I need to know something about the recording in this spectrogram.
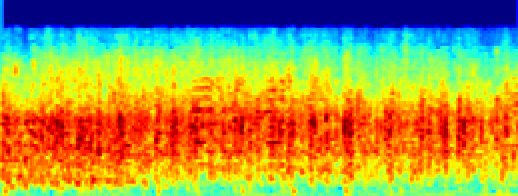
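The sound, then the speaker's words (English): Steady, dense applause from a large studio audience on a program, many hands clapping at once in a continuous loud wash with no pauses and no voices standing out. “…, there is no room on this program for two orchestra leaders when only one of them has talent, and I'm thanking you, ladies and gentlemen, for your applause in advance.”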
